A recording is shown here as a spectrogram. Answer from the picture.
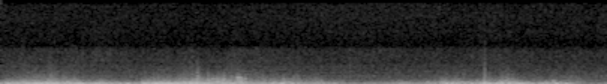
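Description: Wind buffeting an outdoor camcorder microphone: a low, noisy rumble in gusts, strongest over the first two seconds and again about three seconds in.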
